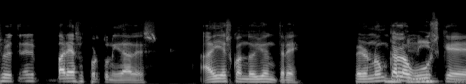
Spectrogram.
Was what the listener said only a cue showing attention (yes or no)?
yes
